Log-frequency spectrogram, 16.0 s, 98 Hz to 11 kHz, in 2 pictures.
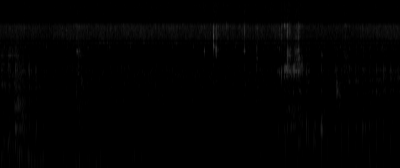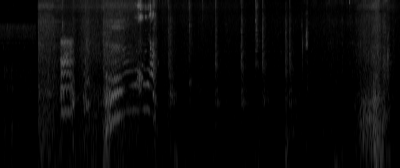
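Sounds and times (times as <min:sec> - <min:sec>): cat squeak: 0:09.2 - 0:11.1.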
